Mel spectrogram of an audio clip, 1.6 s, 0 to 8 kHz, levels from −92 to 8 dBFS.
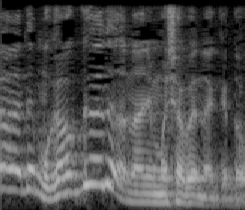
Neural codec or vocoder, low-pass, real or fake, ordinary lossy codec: none; 7.2 kHz; real; none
